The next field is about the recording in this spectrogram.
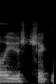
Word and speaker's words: Juszczyk: And fullback again, very easy, like Kyle Juszczyk.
